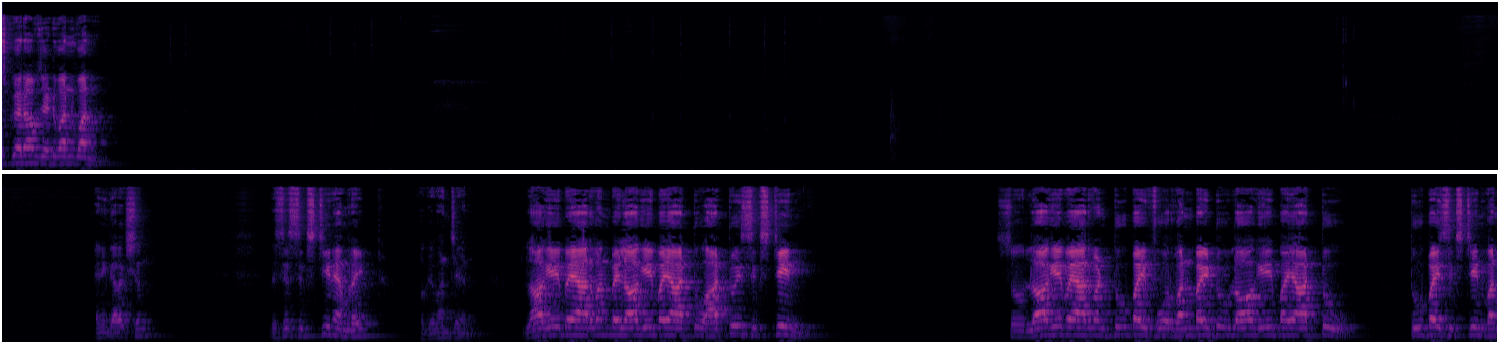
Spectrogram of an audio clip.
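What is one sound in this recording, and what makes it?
A man speaks calmly into a close microphone, pausing between phrases.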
